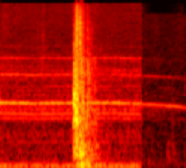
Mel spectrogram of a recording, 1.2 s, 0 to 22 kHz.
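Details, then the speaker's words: Mercedes E350 convertible (A207/W212): short electric motor hum with a brief mechanical clunk as the power wind deflector rises at the push of a button, then a clean stop; normal operation. "these two will work together to pass air over the car and keep this basically turbulence free in here which is a problem with convertibles"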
